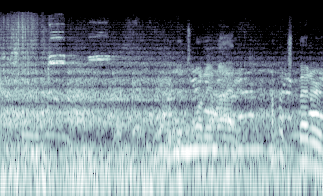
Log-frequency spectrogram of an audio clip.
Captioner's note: whistle blows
